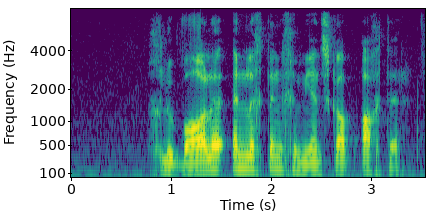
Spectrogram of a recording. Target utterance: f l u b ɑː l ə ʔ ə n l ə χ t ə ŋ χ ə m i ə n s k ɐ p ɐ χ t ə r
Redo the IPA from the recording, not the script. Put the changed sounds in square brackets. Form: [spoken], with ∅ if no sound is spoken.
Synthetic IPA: [χ] l u b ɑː l ə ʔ ə n l ə χ t ə ŋ χ ə m i ə n s k ɐ p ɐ χ t ə r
